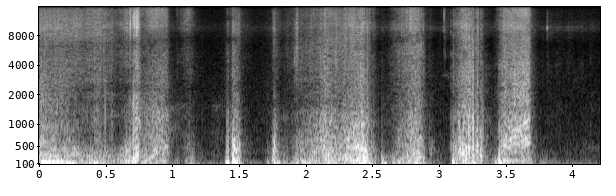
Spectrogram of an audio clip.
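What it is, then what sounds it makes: Fabric pillow scratched. Fingers and nails scratch and rub the printed polyester cover of a large, soft pillow held close to the mic. About six separate bursts of scratchy, rasping friction rise and fade, each with a bright hiss over a soft low rumble. Brief quiet gaps fall between the strokes.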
